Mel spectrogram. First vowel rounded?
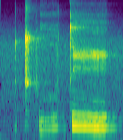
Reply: yes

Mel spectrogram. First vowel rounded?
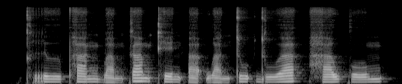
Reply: no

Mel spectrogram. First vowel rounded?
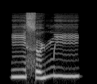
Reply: no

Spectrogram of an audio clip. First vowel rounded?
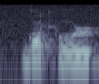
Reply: yes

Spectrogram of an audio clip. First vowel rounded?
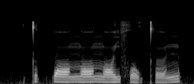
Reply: yes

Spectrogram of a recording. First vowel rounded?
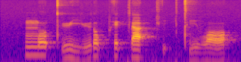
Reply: yes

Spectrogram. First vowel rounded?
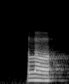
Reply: no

